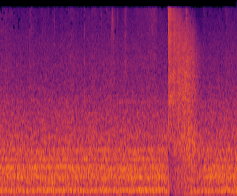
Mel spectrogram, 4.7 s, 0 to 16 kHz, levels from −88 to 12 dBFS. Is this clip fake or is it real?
real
